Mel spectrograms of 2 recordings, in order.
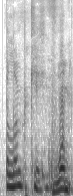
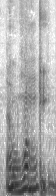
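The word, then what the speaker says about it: gołąbki: Yeah, because the L has a slash through it, which is a w sound in the Polish language. Okay. Okay. Golumpki.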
